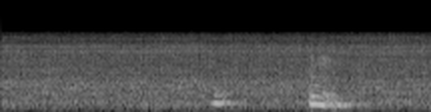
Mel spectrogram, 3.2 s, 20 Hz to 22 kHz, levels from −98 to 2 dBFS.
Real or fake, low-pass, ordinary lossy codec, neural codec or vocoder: fake; none; none; codec, 16 kHz, 8 kbps, FreqCodec, larger model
